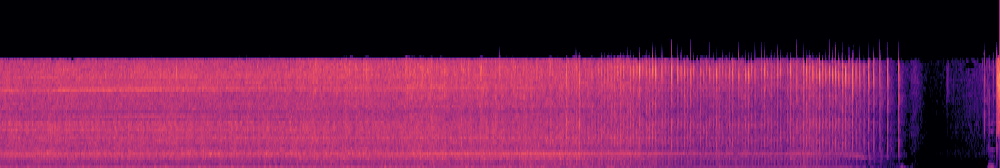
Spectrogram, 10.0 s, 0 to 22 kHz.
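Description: Baby Lock Xscape BL66 sewing machine's motor running steadily at full speed to wind the bobbin, with the foot pedal pushed all the way down so the thread winds on tight. Near the end it spins down and stops.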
